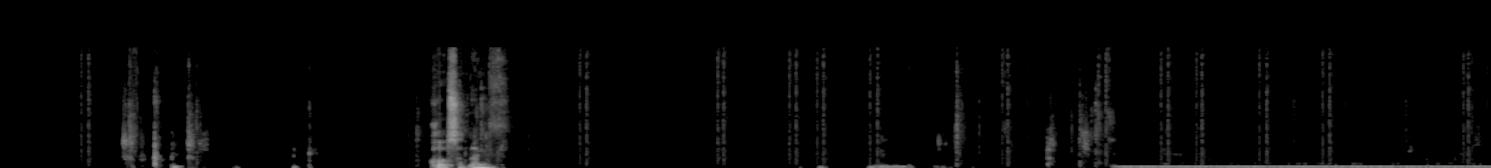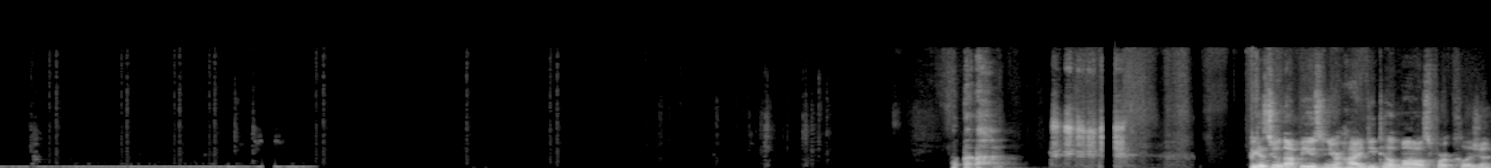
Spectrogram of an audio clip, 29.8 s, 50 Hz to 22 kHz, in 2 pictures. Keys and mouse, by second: 0.7-3.9 middle drag, 3.9 alt+click, 4.4 alt+d, 4.5-9.3 middle drag, 9.3 shift+click, 9.5 middle click, 9.8 click, 9.9-13.0 middle drag, 10.6 alt+d, 13.0 click, 13.2-15.2 middle drag, 15.2-16.2 shift+drag, 16.2 shift+middle click, 16.4 shift+click, 17.0 middle click, 17.8 click, 17.9-19.4 middle drag, 19.4-21.2 drag, 21.2-22.3 middle drag, 22.3 shift+click, 22.5 middle click, 22.7 ctrl+click, 22.9 ctrl+s, 22.9-29.8 middle drag.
